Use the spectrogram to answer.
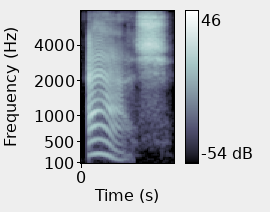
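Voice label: "ash", English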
